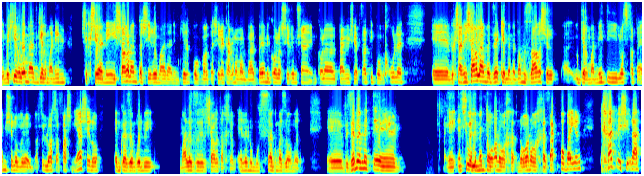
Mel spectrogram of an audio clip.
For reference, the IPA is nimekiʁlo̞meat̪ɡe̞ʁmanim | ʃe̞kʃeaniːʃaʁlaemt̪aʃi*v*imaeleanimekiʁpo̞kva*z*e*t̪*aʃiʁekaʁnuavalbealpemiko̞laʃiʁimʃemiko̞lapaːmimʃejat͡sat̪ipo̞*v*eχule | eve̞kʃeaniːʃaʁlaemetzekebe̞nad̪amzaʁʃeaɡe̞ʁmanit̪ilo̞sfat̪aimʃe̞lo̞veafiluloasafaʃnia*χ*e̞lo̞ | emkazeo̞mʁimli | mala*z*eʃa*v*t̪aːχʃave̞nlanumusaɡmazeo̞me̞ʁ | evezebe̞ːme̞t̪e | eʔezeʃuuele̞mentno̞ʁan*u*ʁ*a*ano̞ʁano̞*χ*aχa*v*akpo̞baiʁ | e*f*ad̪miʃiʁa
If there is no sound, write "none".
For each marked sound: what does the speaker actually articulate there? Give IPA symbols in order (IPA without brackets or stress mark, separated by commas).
ʁ, ʁ, t̪, v, ʃ, z, ʁ, o, a, ʁ, z, χ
